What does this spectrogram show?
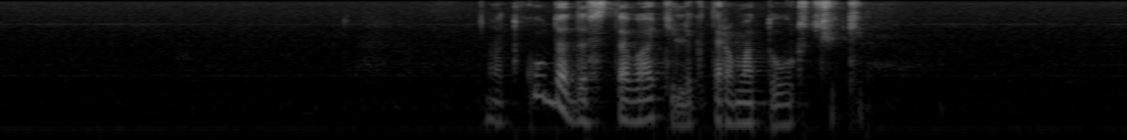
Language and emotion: Russian, sad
